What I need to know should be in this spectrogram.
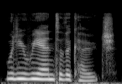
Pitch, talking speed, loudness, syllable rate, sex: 225 Hz, 245 wpm, -14 LUFS, 6.4 syllables/s, female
